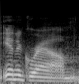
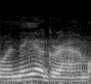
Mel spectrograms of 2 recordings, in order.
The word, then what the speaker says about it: Enneagram: So, you know, what we're talking about is the Enneagram. Yes. Is that the proper way to pronounce it?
